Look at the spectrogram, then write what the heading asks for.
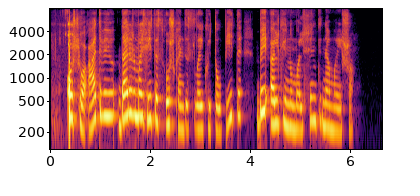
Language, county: Lithuanian, Klaipėda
